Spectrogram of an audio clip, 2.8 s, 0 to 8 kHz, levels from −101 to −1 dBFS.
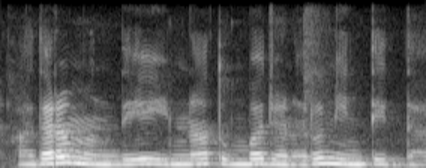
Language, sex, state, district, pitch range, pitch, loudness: Kannada, female, Karnataka, Bangalore, 215-240 Hz, 225 Hz, -15 LUFS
